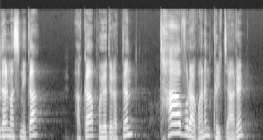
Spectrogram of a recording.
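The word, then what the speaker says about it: תו: 타우는 타브라고 하는 것, 어떻게 발음하기, 원래는 타브인데 우리는 타우로 많이 합니다.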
